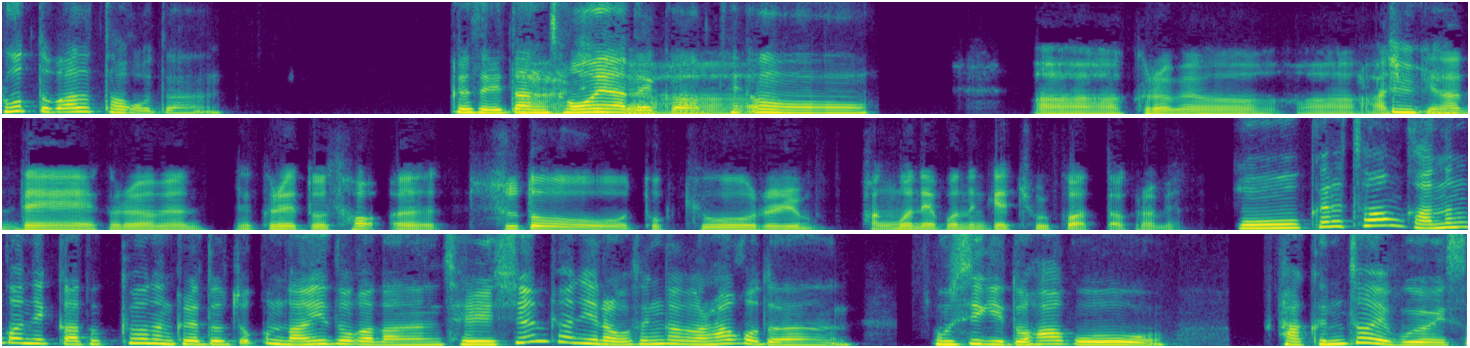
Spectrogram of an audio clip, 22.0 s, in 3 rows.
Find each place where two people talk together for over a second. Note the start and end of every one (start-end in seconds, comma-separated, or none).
2.5-3.9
